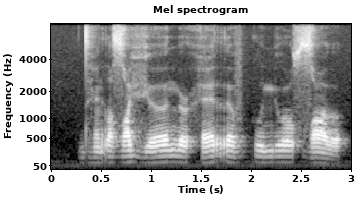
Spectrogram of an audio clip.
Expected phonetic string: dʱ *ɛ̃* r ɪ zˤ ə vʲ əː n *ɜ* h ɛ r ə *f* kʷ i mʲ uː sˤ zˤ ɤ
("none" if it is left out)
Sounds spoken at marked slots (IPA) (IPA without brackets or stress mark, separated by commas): ɛ̃, ə˞, v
